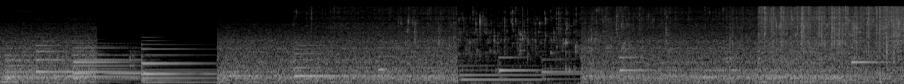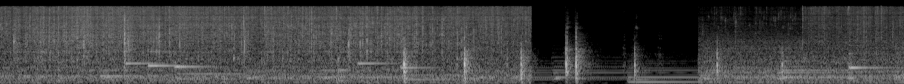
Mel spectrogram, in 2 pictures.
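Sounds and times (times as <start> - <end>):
food sizzling in hot oil: 3.1 - 14.4, 16.1 - 18.0
wooden spatula knocking on pan: 12.4 - 17.2.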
